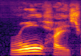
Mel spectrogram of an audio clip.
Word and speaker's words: Rolheiser: say my name and I'd say rollheiser I said look it's if you get mixed up it's like the beard just say Budweiser it's close enough so he went up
